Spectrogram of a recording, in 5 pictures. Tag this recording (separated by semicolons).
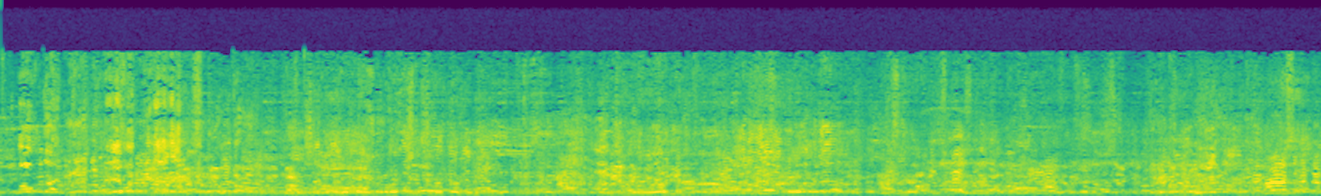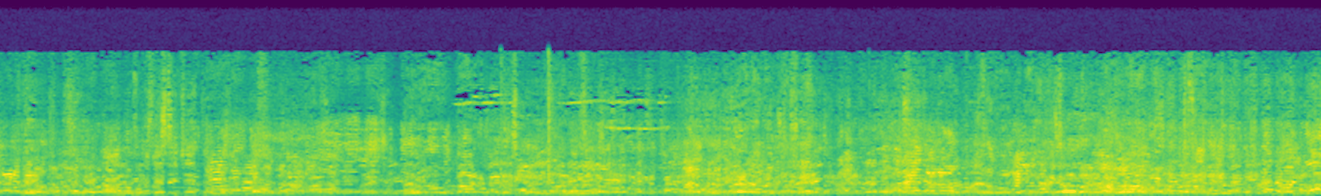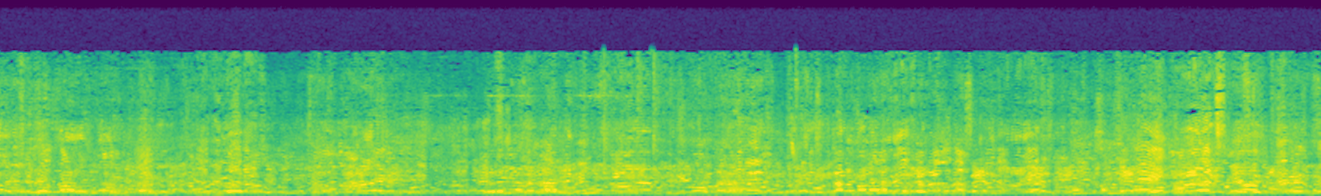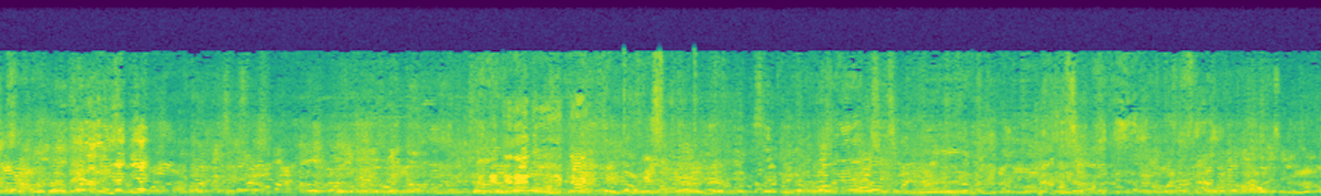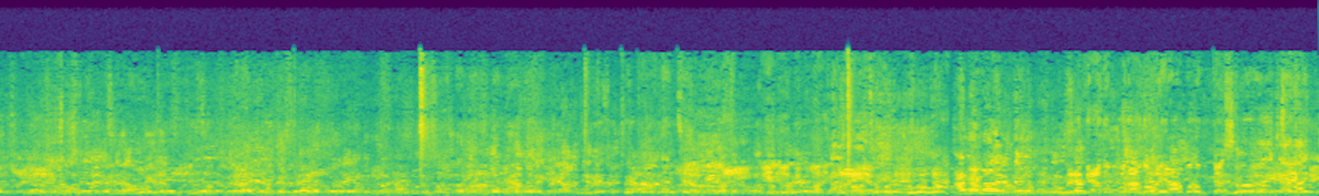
walla; spanish; cuban; shout; crowd; men; exterior; baseball; yell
